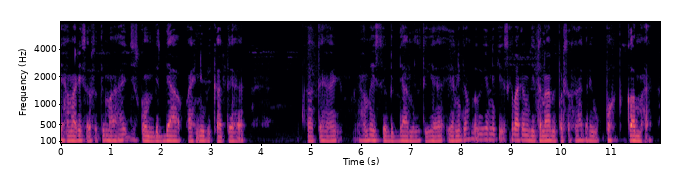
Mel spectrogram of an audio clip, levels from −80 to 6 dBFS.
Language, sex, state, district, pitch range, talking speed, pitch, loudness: Hindi, male, Bihar, Supaul, 110-125 Hz, 140 wpm, 115 Hz, -29 LUFS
